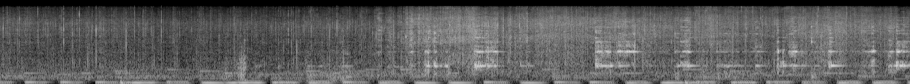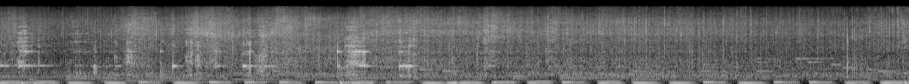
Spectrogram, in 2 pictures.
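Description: Tsumire meatballs sizzling in a Nitori cast-iron skillet, the sizzle getting louder about four seconds in. A slotted metal turner clacks and scrapes against the pan as the meatballs are turned.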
